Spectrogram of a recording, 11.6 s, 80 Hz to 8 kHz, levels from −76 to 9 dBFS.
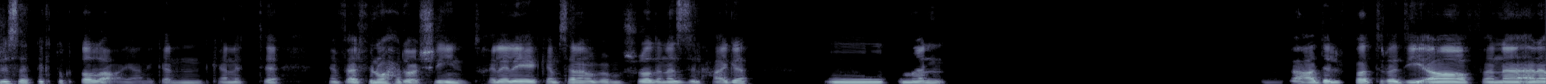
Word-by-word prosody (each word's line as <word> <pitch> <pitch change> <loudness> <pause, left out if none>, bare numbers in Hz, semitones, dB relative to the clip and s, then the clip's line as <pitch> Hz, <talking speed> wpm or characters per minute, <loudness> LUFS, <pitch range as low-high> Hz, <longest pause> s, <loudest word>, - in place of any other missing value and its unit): لسّه 165 -2 +1
التيك 165 +5 -5
توك 140 - -13
طلع. 135 -6 0
يعني 100 -1 -17
كان 105 0 -10
كانت 115 0 -8 0.3
كان 120 -2 -8
في - - -5
2021 125 -5 0
متخيلة 110 +4 -2
ليا 125 -1 +5
كام 120 +1 -6
سنة 130 0 -1
مش 110 -1 -6
راضي 120 0 +3
أنزل 120 -1 -2
حاجة! 140 +5 -2 0.5
وكمان 110 +4 +1 2.4
م 120 0 -24
بعد 120 -1 +1
الفترة 125 0 +1
دي 125 +2 +2
آه، 120 -1 +7
فأنا 120 +2 +2
أنا 125 0 +5
120 Hz, 135 wpm, -22 LUFS, 110-125 Hz, 2.4 s, آه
